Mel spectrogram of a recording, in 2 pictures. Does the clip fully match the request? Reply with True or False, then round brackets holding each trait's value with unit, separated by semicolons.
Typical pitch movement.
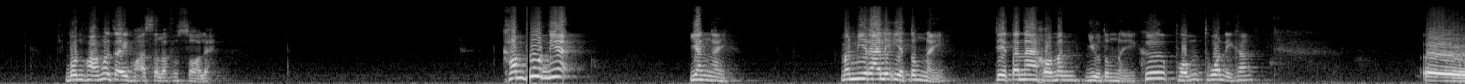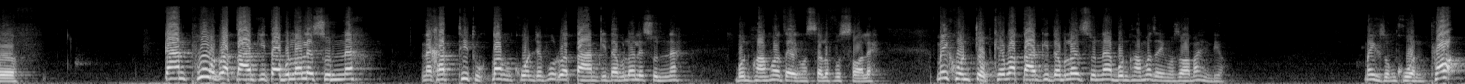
False (5.8 semitones)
